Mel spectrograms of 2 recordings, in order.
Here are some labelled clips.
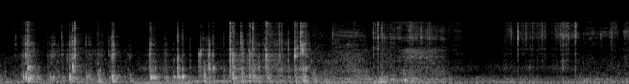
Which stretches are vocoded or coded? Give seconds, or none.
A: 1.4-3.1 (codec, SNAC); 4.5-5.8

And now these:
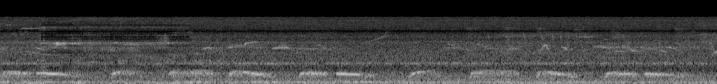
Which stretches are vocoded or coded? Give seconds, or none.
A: 0.4-1.9 (codec, SNAC)

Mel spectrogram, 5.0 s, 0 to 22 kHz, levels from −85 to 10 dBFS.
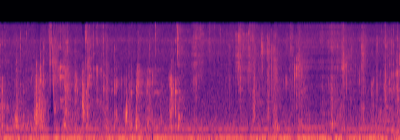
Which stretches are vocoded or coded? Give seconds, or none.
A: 3.8-4.3 (codec, SNAC)

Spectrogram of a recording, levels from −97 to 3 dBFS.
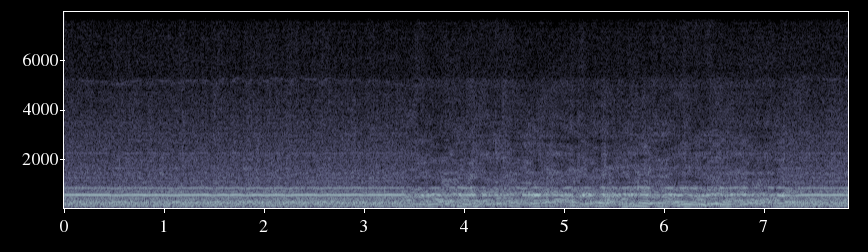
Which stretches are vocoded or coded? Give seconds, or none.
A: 3.4-7.2 (codec, SNAC)

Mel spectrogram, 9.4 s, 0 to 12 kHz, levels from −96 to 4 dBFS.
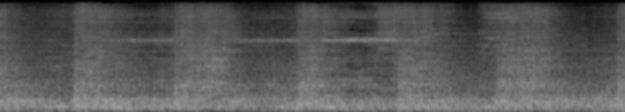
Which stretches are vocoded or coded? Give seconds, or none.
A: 0.6-3.6 (codec, SNAC); 4.4-6.5

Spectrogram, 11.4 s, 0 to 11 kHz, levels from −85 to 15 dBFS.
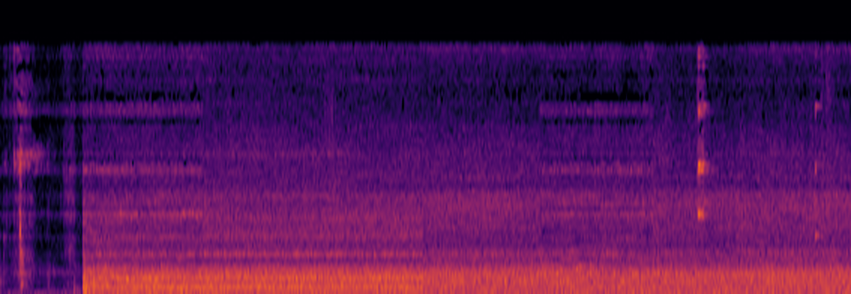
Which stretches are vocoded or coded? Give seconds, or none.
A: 0.0-2.7 (codec, SNAC); 7.2-8.7

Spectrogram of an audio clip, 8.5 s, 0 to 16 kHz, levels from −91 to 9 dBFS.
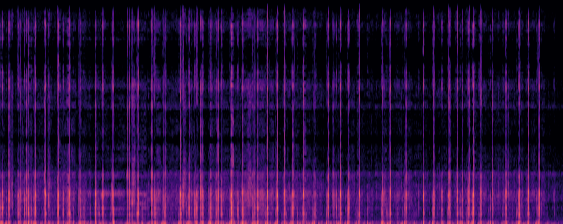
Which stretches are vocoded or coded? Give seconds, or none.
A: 1.3-2.2 (codec, SNAC)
